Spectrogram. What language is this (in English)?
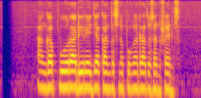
Sundanese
